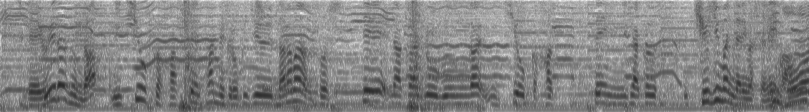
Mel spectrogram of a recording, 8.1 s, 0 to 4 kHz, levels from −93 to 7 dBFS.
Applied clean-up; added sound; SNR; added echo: none; Slam / Tools; 11 dB; none.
